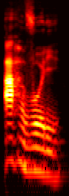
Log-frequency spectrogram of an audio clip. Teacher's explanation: A antepenúltima sílaba é a mais forte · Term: proparoxítona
